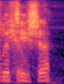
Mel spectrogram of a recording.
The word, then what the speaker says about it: Letitia: So several months ago, Letitia Wright, or I don't know how to say her first name, but I believe that's right, Letitia. Yeah.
